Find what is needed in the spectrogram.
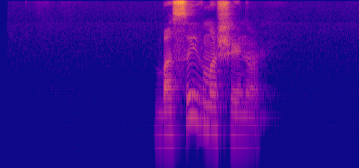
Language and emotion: Russian, neutral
